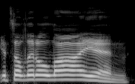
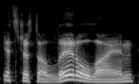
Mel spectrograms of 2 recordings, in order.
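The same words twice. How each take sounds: First: High line landing hard on "lion"; stress on LION. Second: "little" picked out, "lion" left unstressed; stress on LITTLE. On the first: Retold or imitated. Imitating how Seth Rogen says it, stress on "lion". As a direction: push the pitch up and punch "lion". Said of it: "He's like". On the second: Shown as a demonstration. Showing what Seth Rogen wasn't emphasizing, stress on "little". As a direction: lean on "little" and ease off "lion". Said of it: "Seth Rogen wasn't emphasizing".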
